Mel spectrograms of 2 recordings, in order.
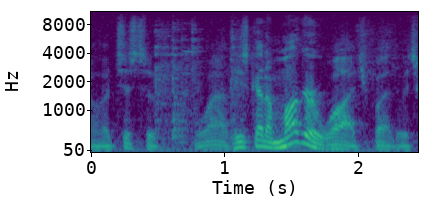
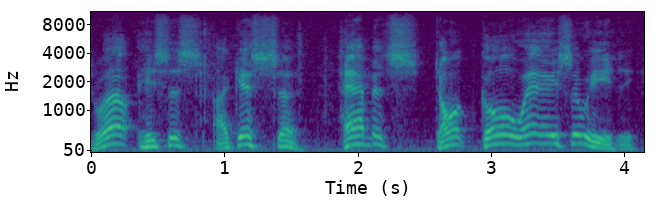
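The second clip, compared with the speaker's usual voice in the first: lightly voiced Irish brogue, much higher; old Irish cop; 9 semitones higher than usual. Old Irish cop tells the narrator his sorrows, brogue. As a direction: play the weary old Irish beat cop.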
